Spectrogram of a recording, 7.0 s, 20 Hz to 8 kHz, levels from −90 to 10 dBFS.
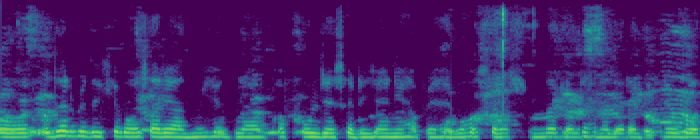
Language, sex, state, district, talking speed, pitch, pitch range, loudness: Hindi, female, Bihar, Araria, 230 wpm, 220 Hz, 215-230 Hz, -15 LUFS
